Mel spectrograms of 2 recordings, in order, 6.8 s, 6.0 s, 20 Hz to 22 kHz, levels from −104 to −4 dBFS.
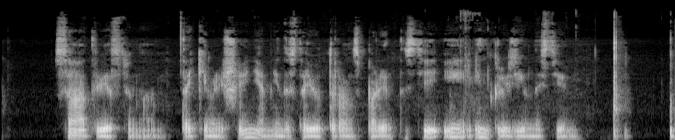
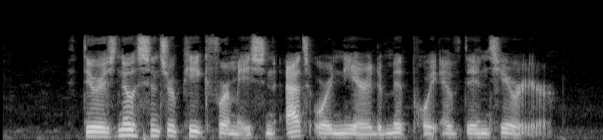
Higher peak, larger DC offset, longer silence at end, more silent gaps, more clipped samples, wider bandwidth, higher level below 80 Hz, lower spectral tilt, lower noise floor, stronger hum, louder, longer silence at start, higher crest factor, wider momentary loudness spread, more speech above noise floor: first, 0 dBFS vs -8 dBFS; neither; second, 0 s vs 0.5 s; neither; neither; first, 16 kHz vs 8.2 kHz; first, -50 dBFS vs -62 dBFS; about the same, -4.5 dB/octave vs -4.5 dB/octave; first, -78 dBFS vs -67 dBFS; neither; first, -25 LUFS vs -29 LUFS; second, 0.55 s vs 0.85 s; about the same, 24 dB vs 22 dB; about the same, 9 LU vs 9 LU; first, 53 dB vs 38 dB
